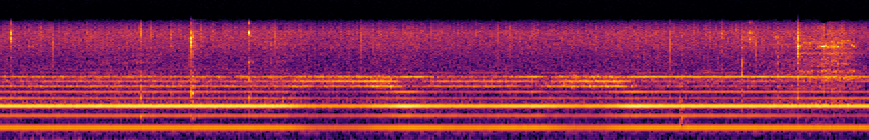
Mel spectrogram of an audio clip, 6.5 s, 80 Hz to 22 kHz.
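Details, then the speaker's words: RCA 262 tube radio on the bench after replacing a burnt 1K resistor, during IF transformer alignment with an injected tone: a clean, steady tone near 350 Hz with overtones holds level; IF peaked and stable. "This is the second IF. It's definitely louder there. And let's do this one here."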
